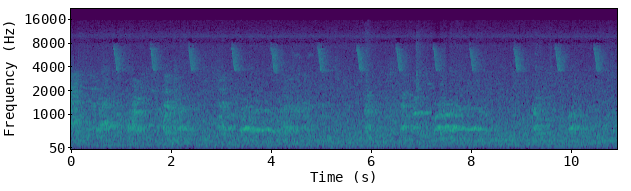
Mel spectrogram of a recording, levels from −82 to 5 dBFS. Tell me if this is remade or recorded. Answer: recorded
